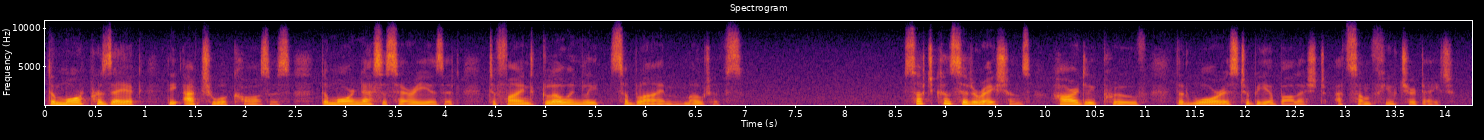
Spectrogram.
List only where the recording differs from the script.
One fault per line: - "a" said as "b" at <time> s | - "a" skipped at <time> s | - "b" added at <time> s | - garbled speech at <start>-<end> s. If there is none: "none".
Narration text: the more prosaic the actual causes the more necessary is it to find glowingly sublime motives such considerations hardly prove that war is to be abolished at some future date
none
